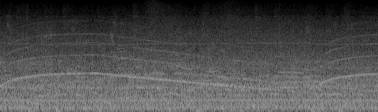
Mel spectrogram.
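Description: Tyres roll on a road with a low, steady rumble.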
